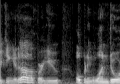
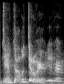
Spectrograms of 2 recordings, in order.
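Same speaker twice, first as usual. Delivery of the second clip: goblin shout; 10 semitones higher, 4 dB louder, faster than usual. Retold or imitated. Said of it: "You just hear, like".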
